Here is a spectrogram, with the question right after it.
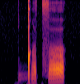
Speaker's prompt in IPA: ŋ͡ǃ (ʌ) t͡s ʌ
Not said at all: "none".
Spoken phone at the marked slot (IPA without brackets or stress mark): ʌ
